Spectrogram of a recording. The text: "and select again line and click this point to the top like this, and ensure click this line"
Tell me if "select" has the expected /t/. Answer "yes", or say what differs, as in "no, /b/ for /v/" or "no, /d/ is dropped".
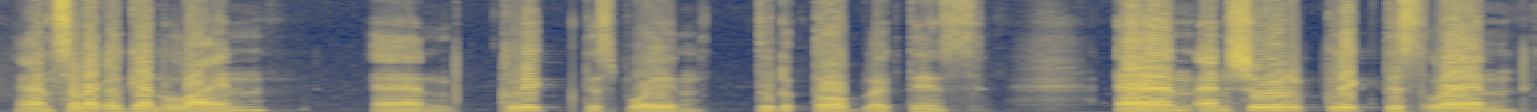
no, /t/ is dropped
